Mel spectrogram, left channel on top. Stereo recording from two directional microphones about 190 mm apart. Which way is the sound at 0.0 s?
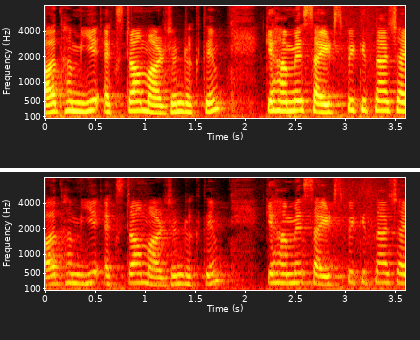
45° left (ahead or behind).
